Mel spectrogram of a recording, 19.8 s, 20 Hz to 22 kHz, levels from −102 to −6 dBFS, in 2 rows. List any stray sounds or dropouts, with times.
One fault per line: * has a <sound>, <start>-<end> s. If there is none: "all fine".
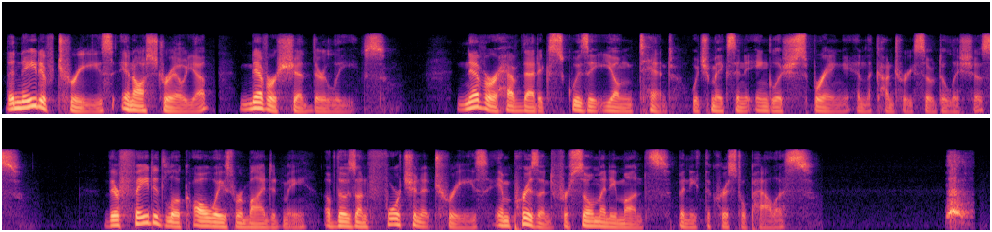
* has a bark, 19.3-19.6 s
